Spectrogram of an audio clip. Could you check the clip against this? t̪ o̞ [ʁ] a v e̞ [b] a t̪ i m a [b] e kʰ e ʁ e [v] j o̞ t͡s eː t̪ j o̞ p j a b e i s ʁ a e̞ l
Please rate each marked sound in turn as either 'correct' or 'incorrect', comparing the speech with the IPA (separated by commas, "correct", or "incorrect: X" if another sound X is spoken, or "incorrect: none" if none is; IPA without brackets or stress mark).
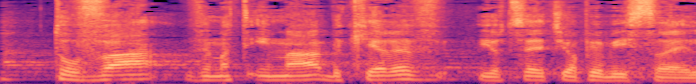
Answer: incorrect: v, incorrect: m, correct, correct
